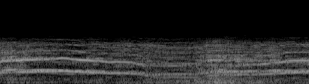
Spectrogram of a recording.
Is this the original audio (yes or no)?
no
